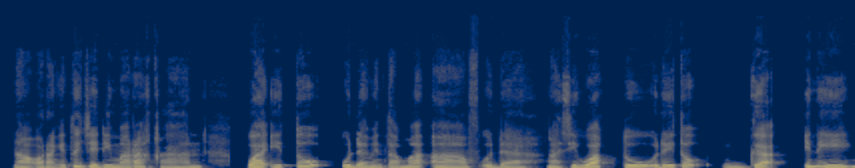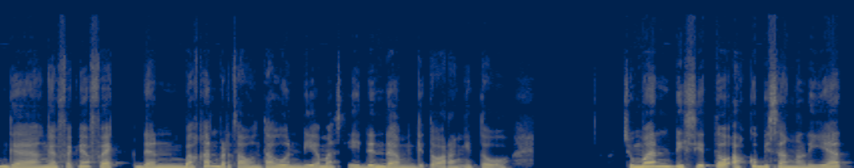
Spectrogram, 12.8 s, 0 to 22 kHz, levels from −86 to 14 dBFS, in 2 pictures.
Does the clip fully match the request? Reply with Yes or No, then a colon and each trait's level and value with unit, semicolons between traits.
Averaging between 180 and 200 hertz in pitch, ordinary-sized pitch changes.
No: high, 210 Hz; average, 3.4 semitones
